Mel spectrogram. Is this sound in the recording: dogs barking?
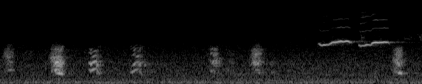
yes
